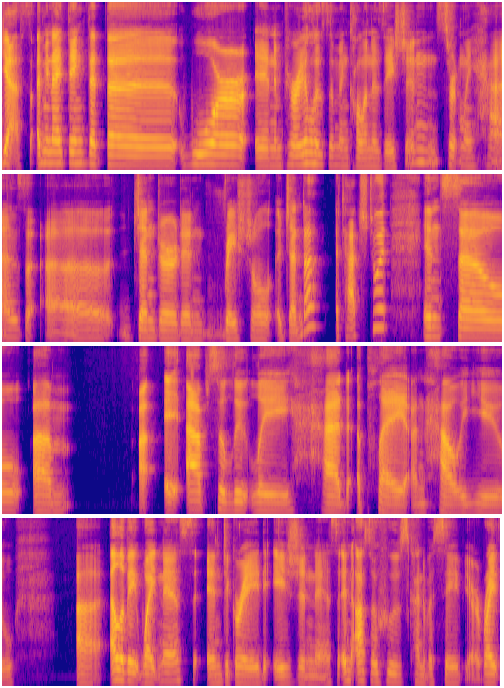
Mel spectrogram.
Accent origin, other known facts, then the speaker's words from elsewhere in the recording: Maryland and Connecticut, East Coast, United States; moved away as an adult; also born or lived in Seoul, South Korea; now in Santa Cruz, United States; I grew up on the East Coast in Maryland and Connecticut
